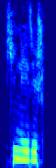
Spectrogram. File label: "chinesisch", German; adjectives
